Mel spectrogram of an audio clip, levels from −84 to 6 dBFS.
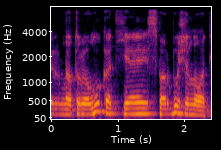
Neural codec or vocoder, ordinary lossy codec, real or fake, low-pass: codec, 16 kHz, 16 kbps, FunCodec, trained on Chinese and English, 50 frames a second; Opus, 32 kbps; fake; 7.2 kHz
